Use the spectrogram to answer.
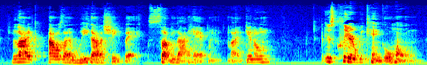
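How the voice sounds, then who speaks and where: A woman speaks in a New Orleans accent at a moderate pace and medium pitch. Her intonation is lively, and the room echo is audible. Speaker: YouTuber and actress. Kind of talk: casual chat.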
